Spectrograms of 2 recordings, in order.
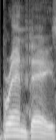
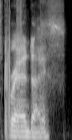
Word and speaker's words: Brandeis: I call it Brandeis. Is that not the way you pronounce it? No, it's Brandeis.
